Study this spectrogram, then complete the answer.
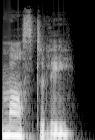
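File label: "masterly", British English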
